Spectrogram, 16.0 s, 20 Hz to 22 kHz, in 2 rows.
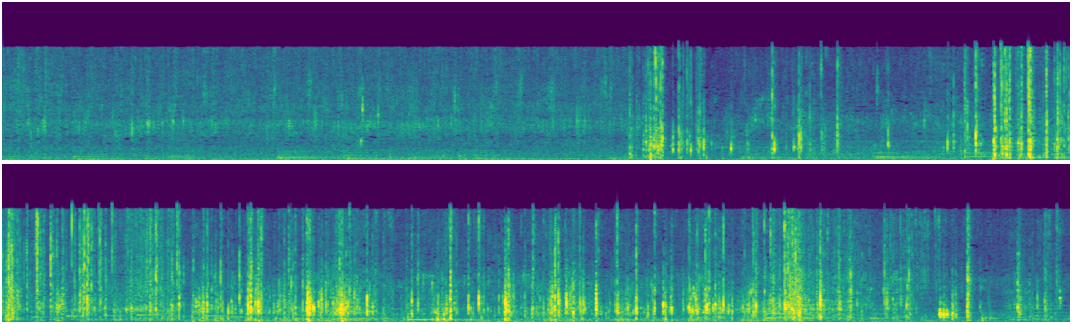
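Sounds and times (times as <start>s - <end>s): soft background music: 0.0s - 16.0s
crackling and crinkling: 4.3s - 16.0s.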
